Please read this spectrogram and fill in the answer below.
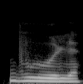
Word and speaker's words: boule: Las letras O, U se pronuncian como un U español. Por ejemplo, boule, que significa bola.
